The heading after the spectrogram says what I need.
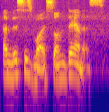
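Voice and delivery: deep, dignified father figure; Morgan Freeman-like. A narrator's reading. Giant introducing his son, deep and dignified. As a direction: present him in a low, stately voice. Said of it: "still sounding all Morgan Freeman-like".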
